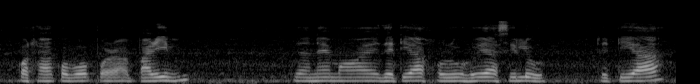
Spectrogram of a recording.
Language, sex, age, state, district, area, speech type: Assamese, male, 60+, Assam, Lakhimpur, rural, spontaneous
